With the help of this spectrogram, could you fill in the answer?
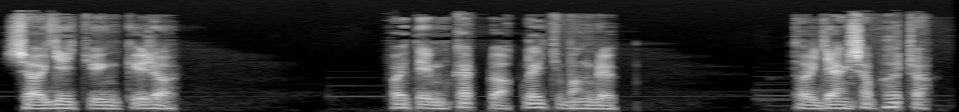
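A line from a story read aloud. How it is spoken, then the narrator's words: Muttering. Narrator (Vietnamese): Cậu lẩm bẩm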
